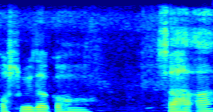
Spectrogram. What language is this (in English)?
Santali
